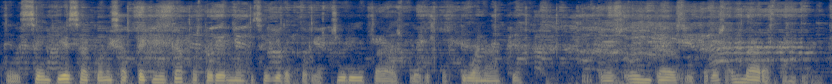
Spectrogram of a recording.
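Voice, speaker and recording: A man's voice: moderate pace, music in the background, poor audio. A man from Bolivia teaching an Aymara vocabulary lesson, patiently saying each word, often checking in with "¿no?" and "¿ya?". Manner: says Aymara words louder and higher, then the Spanish meaning.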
